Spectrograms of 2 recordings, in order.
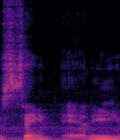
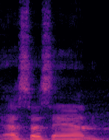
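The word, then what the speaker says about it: S.S. Anne: I have a friend that calls the SS Anne the Saint Annie or something. And I'm like, no, it's the SS Anne.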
